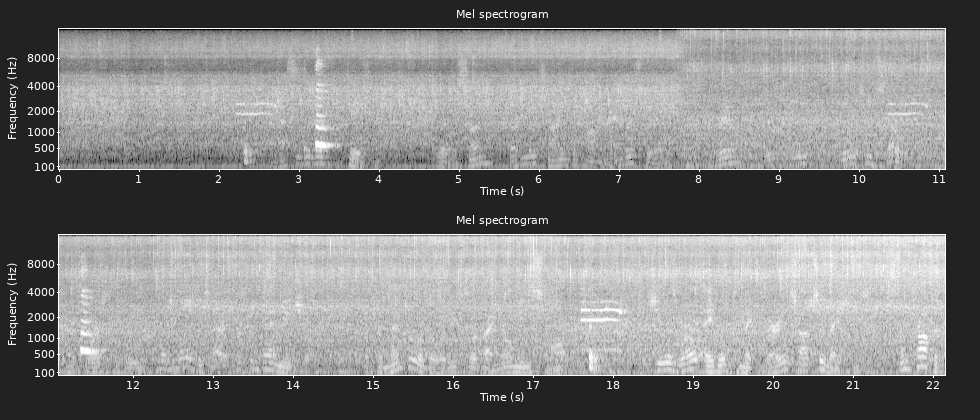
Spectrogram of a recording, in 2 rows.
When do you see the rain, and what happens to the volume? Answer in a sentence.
You can hear the rain from 0.0 to 22.1 s, getting louder.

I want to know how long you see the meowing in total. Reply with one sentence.
You can hear the meowing for 3 seconds altogether.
